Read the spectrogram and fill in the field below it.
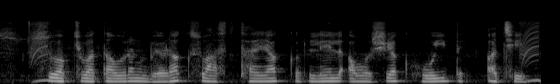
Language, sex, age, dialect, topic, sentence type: Maithili, female, 18-24, Southern/Standard, agriculture, statement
